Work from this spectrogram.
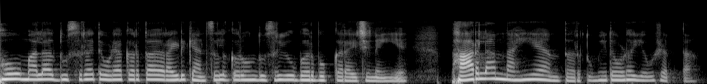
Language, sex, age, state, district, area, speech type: Marathi, female, 30-45, Maharashtra, Pune, urban, spontaneous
